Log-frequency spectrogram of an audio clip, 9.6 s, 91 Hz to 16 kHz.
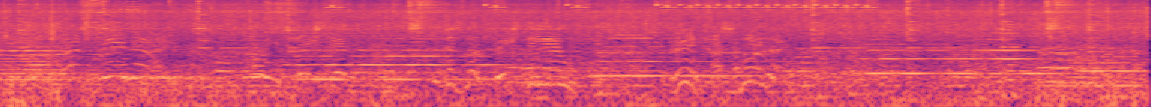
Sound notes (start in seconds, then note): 6.2 alien language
